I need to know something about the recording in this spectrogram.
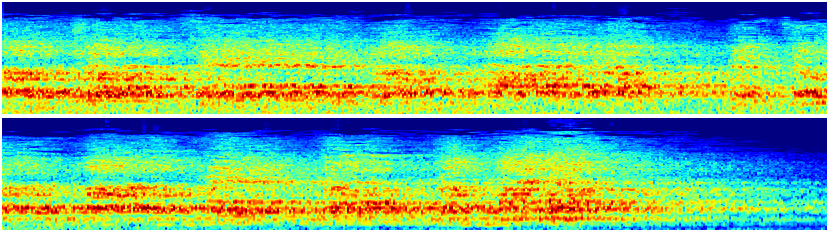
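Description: Choral singing: a group of voices holding long, sustained notes, fading out near the end.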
